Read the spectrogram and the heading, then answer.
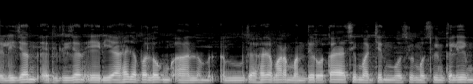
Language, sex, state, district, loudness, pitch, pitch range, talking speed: Hindi, male, Chhattisgarh, Raipur, -18 LUFS, 105 Hz, 100-110 Hz, 240 wpm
